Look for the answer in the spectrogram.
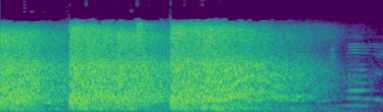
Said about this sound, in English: Hold that gunfire in there. This is the law talking.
